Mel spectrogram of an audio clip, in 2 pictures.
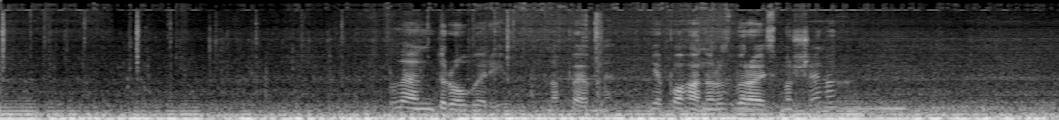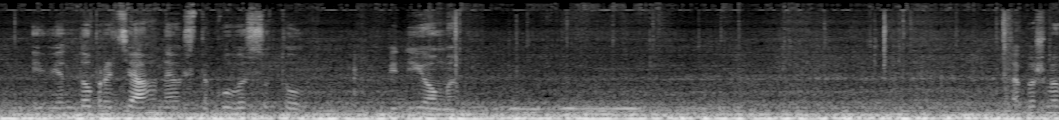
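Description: A Land Rover drives up a mountain road, its engine giving a steady, loud rumble with mid-range tone throughout, while people talk inside the vehicle over the running motor.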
